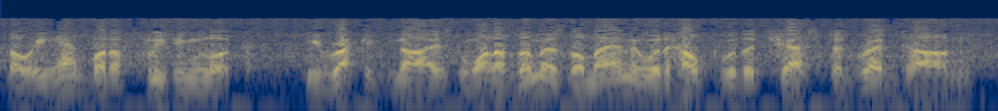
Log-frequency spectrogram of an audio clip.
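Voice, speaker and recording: A man's voice: deep voice, expressive, fast talker, sharp tone. An American man announcing and narrating in a polished, dramatic 1950s radio style. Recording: very noisy, muffled 1950s radio recording.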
